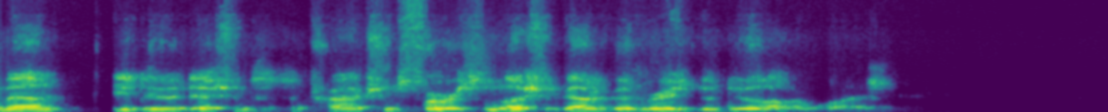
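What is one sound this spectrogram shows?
An elderly man speaks calmly and clearly, as if explaining, close by.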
